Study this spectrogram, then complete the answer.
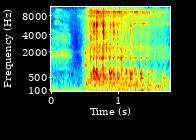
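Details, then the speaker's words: Craftsman DLS 3500 riding mower deck: an idler pulley taken off and spun by hand gives a dry, rough grinding rattle that fades as it coasts down. This worn bearing was the source of the loud deck noise. "I took this pulley right here I just took this one off it went right there but listen I mean that's what my noise was right there so that's terrible"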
